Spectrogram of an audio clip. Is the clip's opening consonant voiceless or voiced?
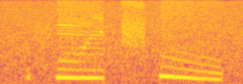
voiceless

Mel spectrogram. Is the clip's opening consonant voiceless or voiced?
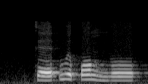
voiceless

